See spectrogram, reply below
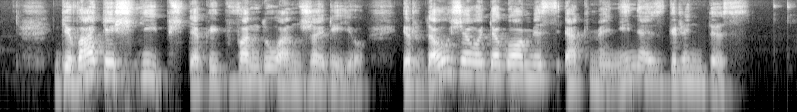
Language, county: Lithuanian, Utena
